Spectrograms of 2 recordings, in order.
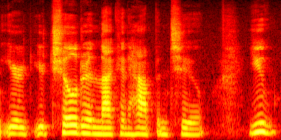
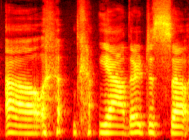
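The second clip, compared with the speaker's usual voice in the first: louder, scoffing imitation; mock judgmental gossip; 3 semitones higher, 7 dB louder than usual. Reader imitates people judging others, scornful. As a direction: scoff like someone running others down.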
